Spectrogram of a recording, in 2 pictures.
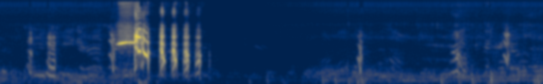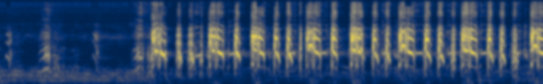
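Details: Partridge (teetar) calling: a short burst of harsh, harmonic notes, a quiet gap with faint rustling, then a long loud run of rapid, evenly spaced raspy notes, about one per second overall, rising into a rhythmic chatter.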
